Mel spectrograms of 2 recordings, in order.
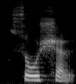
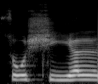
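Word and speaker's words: social: हो गया सो शल सोशल इसको सोशल प्रोनाउंस करेंगे सोशियल नहीं करेंगे सोशल हो गया फिर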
